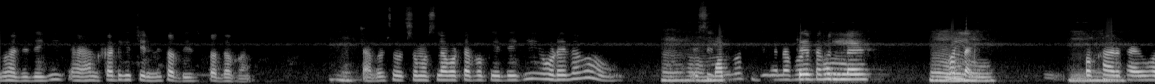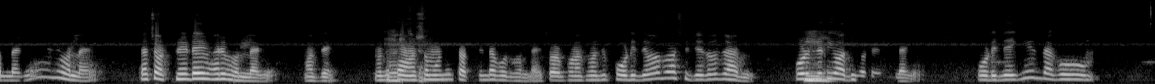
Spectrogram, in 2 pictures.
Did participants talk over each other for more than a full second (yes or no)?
yes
